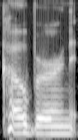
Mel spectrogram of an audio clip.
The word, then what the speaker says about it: Cockburn: And I want to emphasize that the spelling of your name, even though it's pronounced Coburn, is spelled C-O-C-K-B-U-R-N. Thank you so much, and I wish you the very best, Darren.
